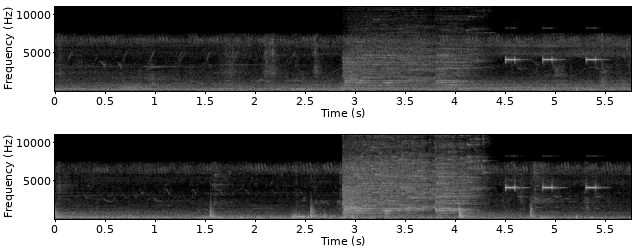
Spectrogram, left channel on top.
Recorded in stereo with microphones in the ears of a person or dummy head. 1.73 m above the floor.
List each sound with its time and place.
2.9 s breaking glass: 40° right (ahead or behind), 1.5 m
4.5 s an alarm: centre (ahead or behind), 1.5 m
